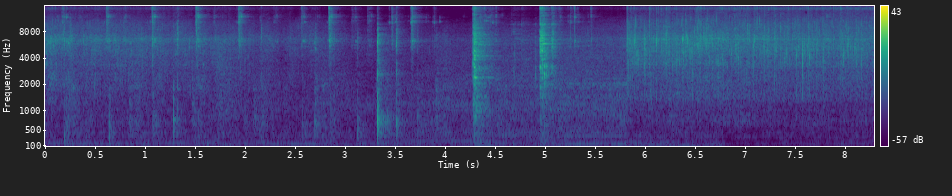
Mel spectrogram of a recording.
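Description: Green chili, garlic, ginger and cumin paste frying in a pan: irregular scraping and tapping knocks over a low sizzle, louder clatters midway, then a brighter steady hiss toward the end, no talking.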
